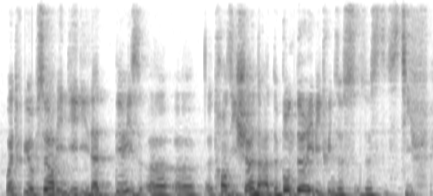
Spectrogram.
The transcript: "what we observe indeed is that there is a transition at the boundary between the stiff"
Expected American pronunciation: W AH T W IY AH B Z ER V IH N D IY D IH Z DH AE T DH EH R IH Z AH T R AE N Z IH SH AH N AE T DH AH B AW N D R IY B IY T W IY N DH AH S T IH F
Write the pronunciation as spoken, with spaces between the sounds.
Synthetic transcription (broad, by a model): W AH T W IY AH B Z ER V IH N D IY D IH Z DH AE T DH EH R IH Z AH T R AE Z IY SH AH N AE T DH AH B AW N D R IY B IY T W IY N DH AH S T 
